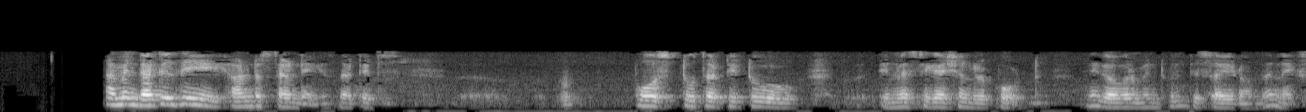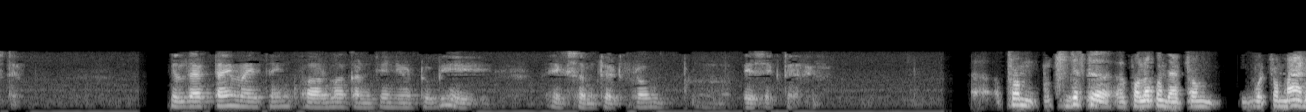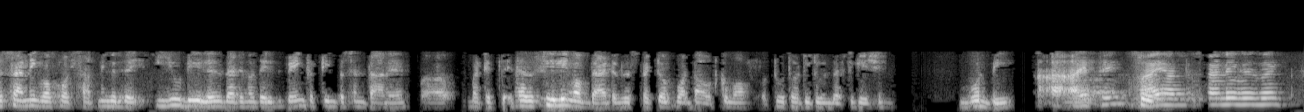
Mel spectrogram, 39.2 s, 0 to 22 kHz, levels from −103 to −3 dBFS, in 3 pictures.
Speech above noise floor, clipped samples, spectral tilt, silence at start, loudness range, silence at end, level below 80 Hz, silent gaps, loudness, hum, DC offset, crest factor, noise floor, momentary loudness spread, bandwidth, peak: 51 dB; under 0.1%; -9.5 dB/octave; 1.05 s; 13 LU; 0.25 s; -72 dBFS; 14.53-14.73 s, 22.59-22.73 s, 25.33-25.42 s, 30.23-30.28 s, 35.10-35.23 s, 36.27-36.32 s, 36.38-36.43 s; -26 LUFS; none; under 0.1%; 24 dB; -77 dBFS; 20 LU; 4 kHz; -4 dBFS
